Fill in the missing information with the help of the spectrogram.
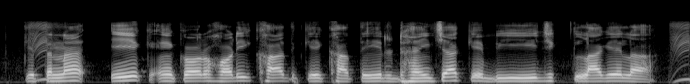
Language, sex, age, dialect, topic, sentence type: Bhojpuri, male, 18-24, Northern, agriculture, question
